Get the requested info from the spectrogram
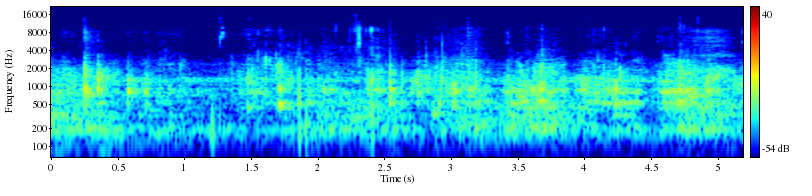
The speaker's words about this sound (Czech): Tak. A už to bude. Už to začíná dělat bublinky mlíko, takže to vypadá, že už to bude.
